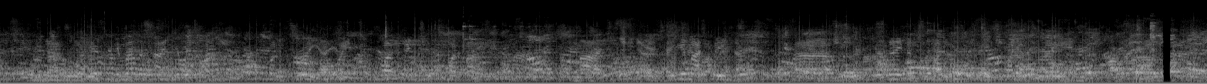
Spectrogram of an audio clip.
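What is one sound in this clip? Many voices chatter in a busy room.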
